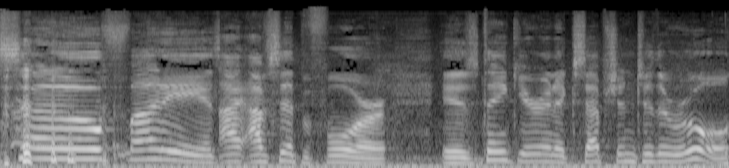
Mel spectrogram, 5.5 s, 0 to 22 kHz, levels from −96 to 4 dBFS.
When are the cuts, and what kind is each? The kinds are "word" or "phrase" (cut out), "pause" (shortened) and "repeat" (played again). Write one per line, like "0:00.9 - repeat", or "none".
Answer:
0:01.6 - word
0:02.2 - word
0:03.6 - word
